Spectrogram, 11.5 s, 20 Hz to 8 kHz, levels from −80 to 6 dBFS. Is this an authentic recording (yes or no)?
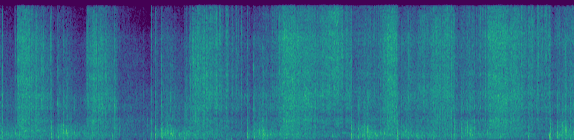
yes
